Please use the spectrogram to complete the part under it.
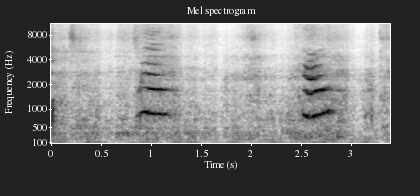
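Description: A voice imitates a cat, giving two short, high mewing meows about a second and a half apart, fairly close over a quiet room.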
